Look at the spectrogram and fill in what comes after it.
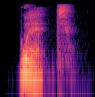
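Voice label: "whet", British English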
